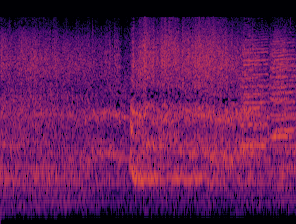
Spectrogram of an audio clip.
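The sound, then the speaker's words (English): Car tires skid and squeal loudly as a car with failed brakes goes out of control coming down a hill, a continuous screech that sharpens and rises abruptly about a second in, with no one speaking. “Where are the brakes? I'm out of control.”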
